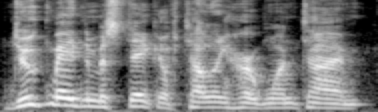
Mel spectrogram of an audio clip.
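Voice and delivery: ordinary talk, nothing marked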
